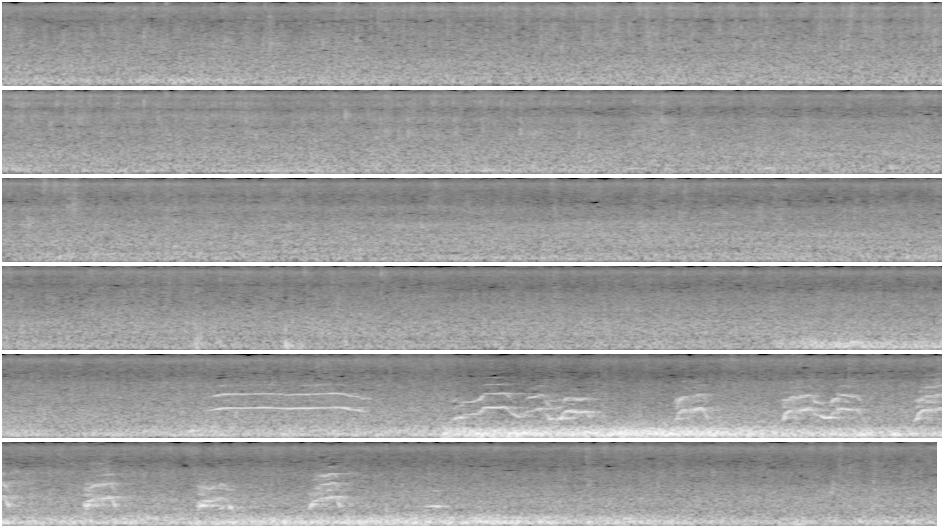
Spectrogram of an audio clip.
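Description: Heavy tropical-storm rain pouring steadily on flooded ground and zinc roofs. About two-thirds of the way in, a deep rumble builds and grows loud, fitting thunder. Over it comes a string of short high calls, about three a second, from an animal.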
